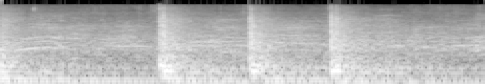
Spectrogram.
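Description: Snare drums of a Young Pioneer drum team beating a marching rhythm, sharp strikes coming about twice a second, over a steady low hum and crowd chatter.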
